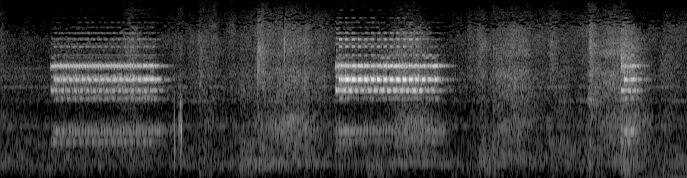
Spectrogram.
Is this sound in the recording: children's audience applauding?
no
